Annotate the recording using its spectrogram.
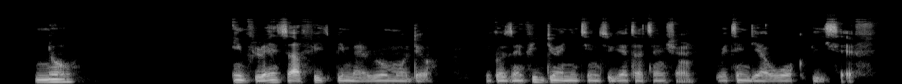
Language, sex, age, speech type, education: Nigerian Pidgin, male, 30-45, spontaneous, tertiary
